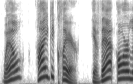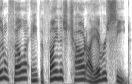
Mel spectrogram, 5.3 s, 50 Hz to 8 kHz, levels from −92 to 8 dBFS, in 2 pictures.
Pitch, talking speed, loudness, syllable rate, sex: 205 Hz, 170 wpm, -16 LUFS, 4.8 syllables/s, male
